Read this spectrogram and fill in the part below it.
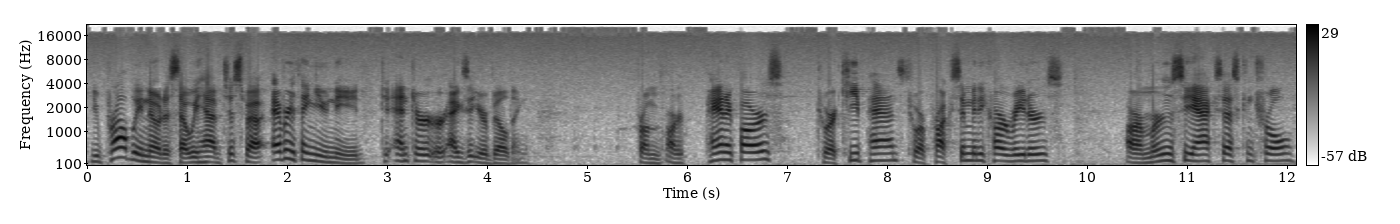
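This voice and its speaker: A man presenting a product overview in a matter-of-fact, instructional way. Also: a little high. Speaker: product presenter for a door-access installer.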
